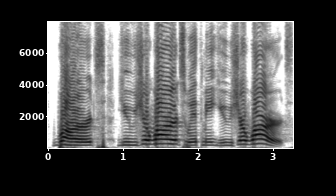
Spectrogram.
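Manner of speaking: loud, condescending, talking-down voice. Retelling what a store worker snapped at the speaker: imitating a condescending cashier. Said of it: "the attitude and inflection that you're using is how she said it".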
